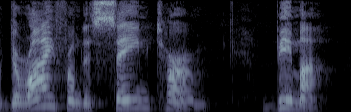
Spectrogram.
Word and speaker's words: Bamar: from the same term bimma and bimma or or bamar if you would pronounce it in the angelized way is the dominant population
